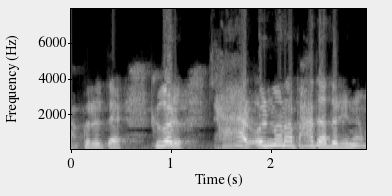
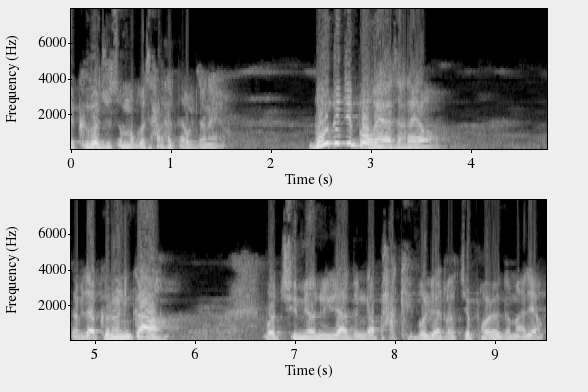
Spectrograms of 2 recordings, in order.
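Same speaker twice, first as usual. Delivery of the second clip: usual speaking voice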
